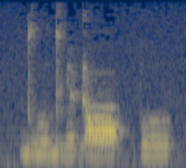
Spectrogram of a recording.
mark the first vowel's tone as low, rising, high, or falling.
high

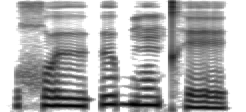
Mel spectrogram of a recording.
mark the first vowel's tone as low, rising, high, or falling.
low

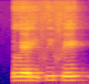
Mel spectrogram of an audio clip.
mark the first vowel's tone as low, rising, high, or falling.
high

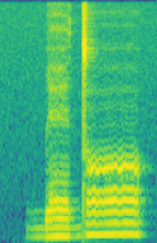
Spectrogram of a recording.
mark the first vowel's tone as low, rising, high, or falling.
low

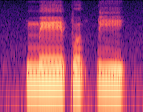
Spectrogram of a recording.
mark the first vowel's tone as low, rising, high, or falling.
low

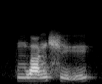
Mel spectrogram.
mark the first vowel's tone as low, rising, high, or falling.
rising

